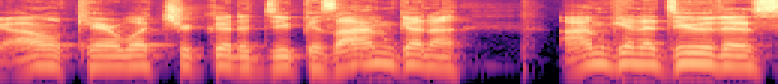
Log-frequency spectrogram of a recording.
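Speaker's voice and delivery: acted brash, swaggering, in-your-face cocky tone. Retelling Vince getting in Undertaker's face, imitating a cocky Vince. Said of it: "almost kinda cocky".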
